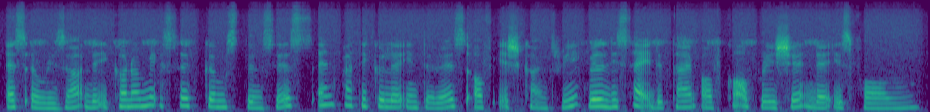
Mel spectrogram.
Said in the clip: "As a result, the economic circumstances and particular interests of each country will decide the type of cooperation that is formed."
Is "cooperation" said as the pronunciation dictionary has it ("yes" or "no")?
yes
